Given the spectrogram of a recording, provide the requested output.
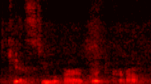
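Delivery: soft whispered praise for the dog; whispering to a dog. Real, not acted. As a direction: hush it lovingly to the pet.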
